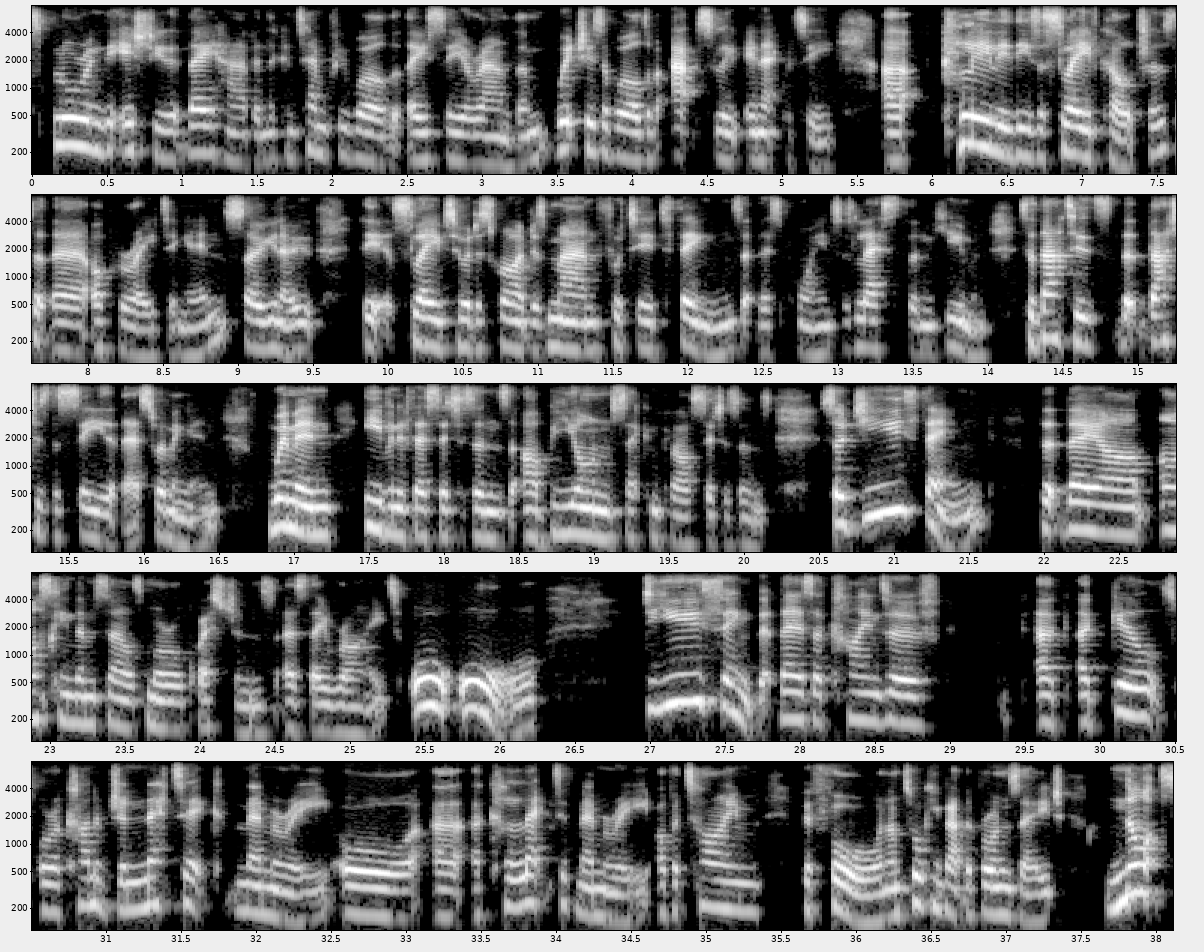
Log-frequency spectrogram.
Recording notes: This talk was recorded at the online 5x15 event in May 2021.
